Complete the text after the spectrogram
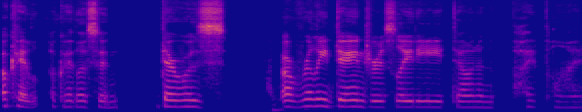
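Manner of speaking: hushed, whispering voice. Speaking in thieves' cant to the others, telling of a danger, whispering. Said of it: "I'm gonna whisper".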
